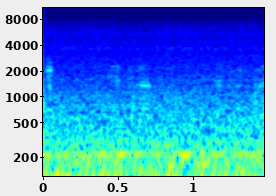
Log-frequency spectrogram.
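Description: Steady broadband roar of an airliner touching down and rolling on the runway, loud and constant throughout, with a faint voice underneath.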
